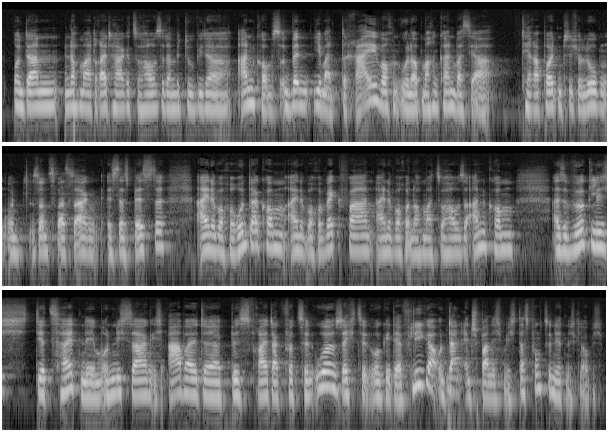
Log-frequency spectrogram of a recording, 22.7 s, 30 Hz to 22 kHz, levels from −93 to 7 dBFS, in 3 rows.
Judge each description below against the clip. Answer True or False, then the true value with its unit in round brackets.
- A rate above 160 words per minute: True (190 wpm)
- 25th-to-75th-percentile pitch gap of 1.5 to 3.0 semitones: True (2.6 semitones)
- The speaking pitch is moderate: True (160 Hz)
